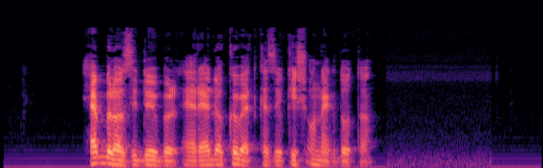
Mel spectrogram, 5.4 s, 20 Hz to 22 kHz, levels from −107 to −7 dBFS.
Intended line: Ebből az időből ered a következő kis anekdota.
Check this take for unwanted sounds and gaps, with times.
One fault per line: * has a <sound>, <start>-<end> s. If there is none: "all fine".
all fine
